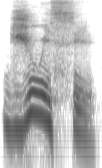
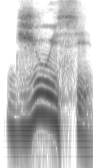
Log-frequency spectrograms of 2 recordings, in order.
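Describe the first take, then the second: No difference in how they are said.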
